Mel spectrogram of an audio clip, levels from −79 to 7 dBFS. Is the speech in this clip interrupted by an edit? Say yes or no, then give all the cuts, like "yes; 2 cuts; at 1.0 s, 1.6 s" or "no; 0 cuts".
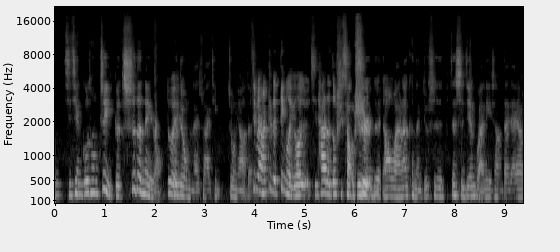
yes; 3 cuts; at 3.4 s, 6.5 s, 7.8 s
